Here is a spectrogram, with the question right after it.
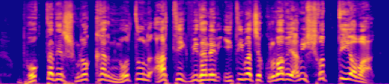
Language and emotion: Bengali, surprised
